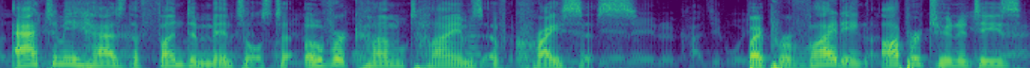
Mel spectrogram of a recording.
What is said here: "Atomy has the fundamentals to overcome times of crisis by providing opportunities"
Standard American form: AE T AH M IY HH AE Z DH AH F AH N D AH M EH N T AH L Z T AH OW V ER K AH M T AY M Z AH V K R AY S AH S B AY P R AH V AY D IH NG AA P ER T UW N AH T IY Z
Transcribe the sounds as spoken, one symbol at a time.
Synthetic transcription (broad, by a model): AE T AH M IY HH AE Z DH AH F AH N D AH M EH N T L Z T AH OW V ER K AH M T AY M Z AH V K R AY S AH S B AY P R AH V AY D IH NG AA P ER T UW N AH T IY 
